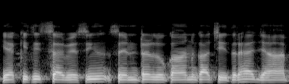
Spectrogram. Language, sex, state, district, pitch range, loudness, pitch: Hindi, male, Bihar, Vaishali, 110-120 Hz, -17 LUFS, 110 Hz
